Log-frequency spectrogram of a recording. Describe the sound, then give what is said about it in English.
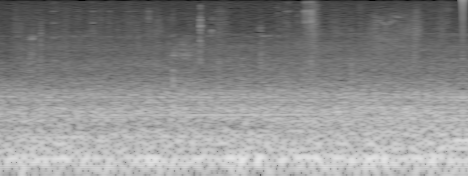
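A car heads off on a track, its engine rumbling steadily, a constant low drone with road noise and no noticeable rise or fade, and no voices over it. “And he's just heading off.”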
